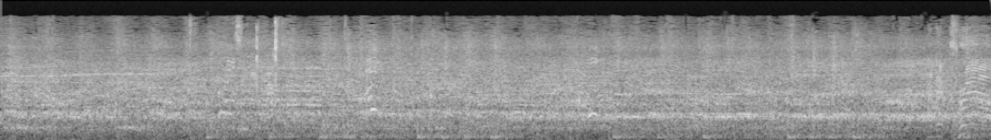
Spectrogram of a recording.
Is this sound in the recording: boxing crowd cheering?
yes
